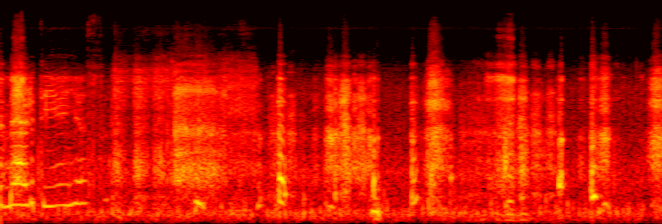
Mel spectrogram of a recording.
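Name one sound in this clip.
An older woman speaks urgently and anxiously.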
